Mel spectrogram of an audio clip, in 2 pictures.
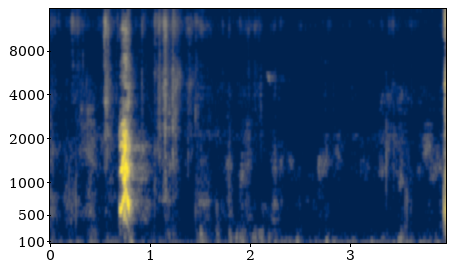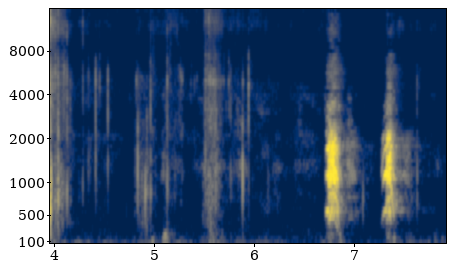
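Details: Dogs at play, a Borzoi with Golden Retriever and Poodle friends: one sharp bark, a lull of scuffles and footsteps, then two quick, loud barks close together near the end.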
